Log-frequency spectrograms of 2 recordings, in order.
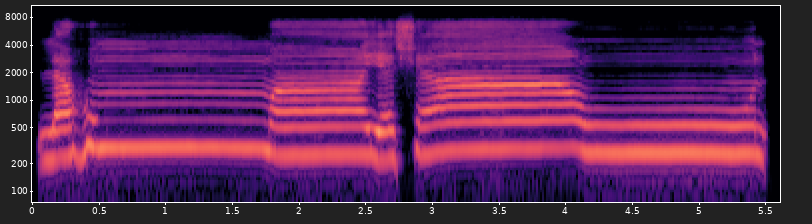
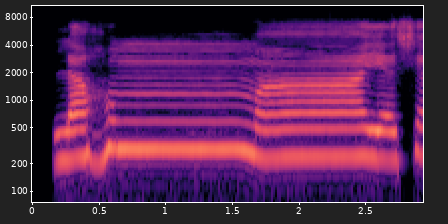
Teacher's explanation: یہ میم کو پھر میم آ رہا ہے تو وہ میم سے ملا کر ہم غنہ کریں گے، ناک میں تھوڑی دیر آواز کو روکیں گے.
